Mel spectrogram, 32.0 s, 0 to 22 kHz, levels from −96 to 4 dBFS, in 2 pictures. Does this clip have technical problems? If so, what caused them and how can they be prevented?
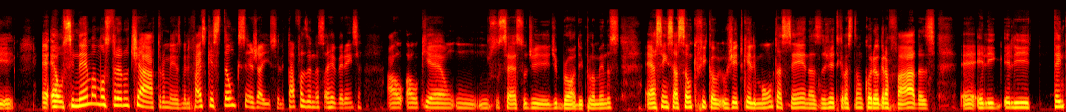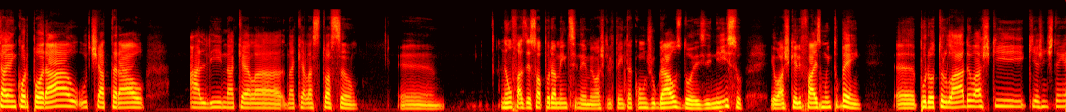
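No, nothing technical goes wrong anywhere in this speech clip, so there's no cause to track down and nothing to prevent.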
